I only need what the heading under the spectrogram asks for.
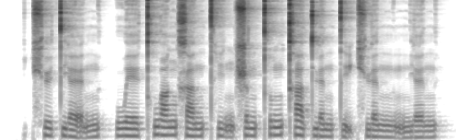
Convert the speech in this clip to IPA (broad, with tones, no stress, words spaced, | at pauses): t͡ɕʰy˧˥t̪jɛ̰˨˩˦n | we˧˥ɪ̯kʰwɑ˥ŋxa˧˥n t̪ʰḭ˨˩ŋ ʂə˥˩n t̪ʰʊ˥ŋkʰä˥˧ t̪ɥɛ˥˩nt̪ḭ˨˩ t͡ɕʰɥɛ˥˩nn̪ə̰˨˩nn̪jɛ˧˥n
